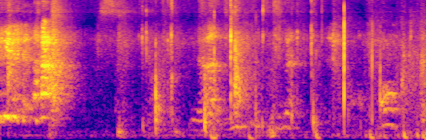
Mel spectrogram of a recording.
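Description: Wooden spoon beating thick batter in a stainless steel mixing bowl, giving a series of irregular soft knocks and clacks against the bowl, with brief voice sounds alongside.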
